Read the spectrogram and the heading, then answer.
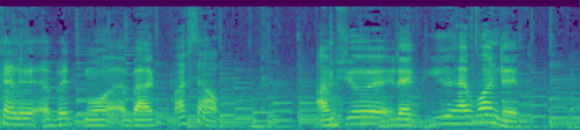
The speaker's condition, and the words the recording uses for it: Cerebral palsy. There's certain letters I can't properly pronounce, so it comes out flat.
